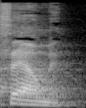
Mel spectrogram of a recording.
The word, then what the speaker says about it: salmon: oh anyway it's not salmon it's salmon the l is silent so yeah we'll see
